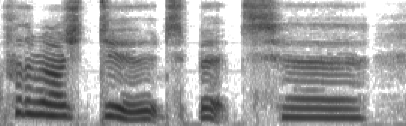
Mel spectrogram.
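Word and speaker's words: Rajdoot: in weatherfield is supposed to be excellent the raj dude oh how do you spell that r a j d o o t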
